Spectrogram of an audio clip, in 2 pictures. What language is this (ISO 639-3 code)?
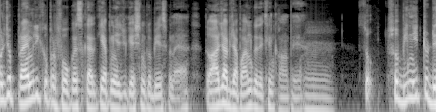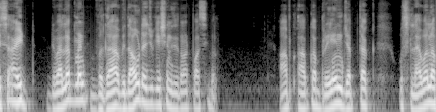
urd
